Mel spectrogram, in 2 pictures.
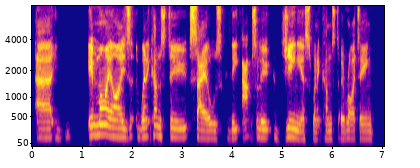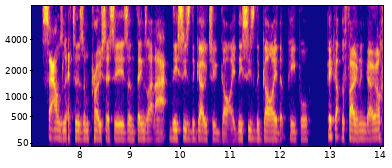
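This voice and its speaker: Bloke hosting a podcast, upbeat intros, lots of friendly banter, plain middle voice. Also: male voice, medium pitch, fairly even intonation, a little slow. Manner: enthusiastic, banter-filled introductions. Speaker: podcast host. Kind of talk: casual podcast interview.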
